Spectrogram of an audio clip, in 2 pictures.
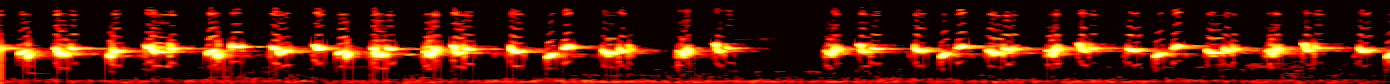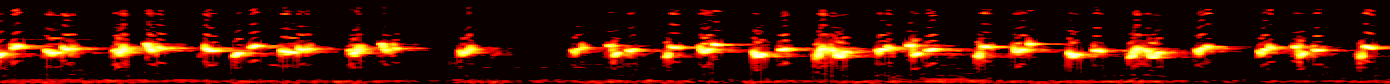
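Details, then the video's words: Many yellow-vented bulbuls in ropelan style, played to get birds singing quickly. Continuous busy, bubbly chirping and warbling that goes on almost without a break, with two short pauses. "TRUCUKAN ombyokan,TRUCUKAN ROPELAN untuk bahan cepat bunyi"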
